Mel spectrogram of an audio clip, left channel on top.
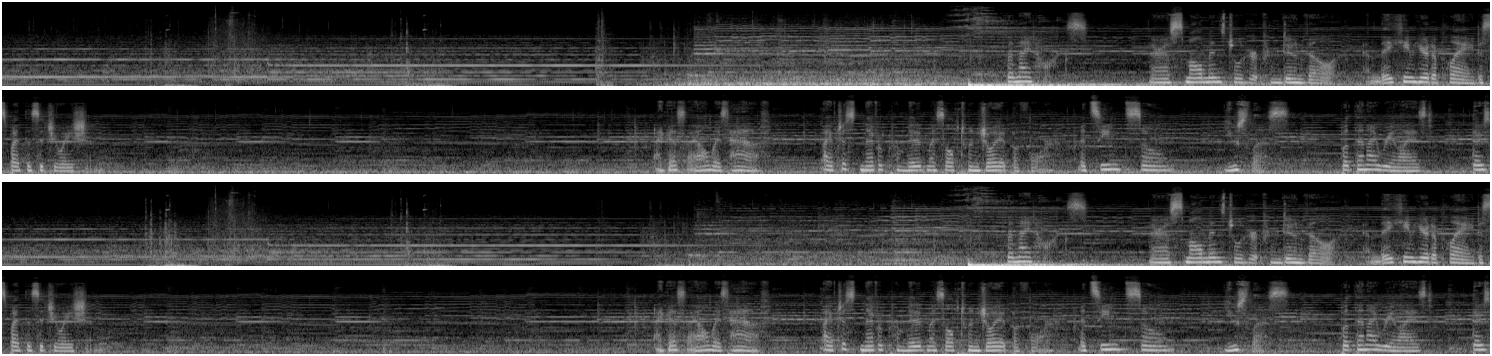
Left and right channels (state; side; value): normal; both; correlation 0.86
